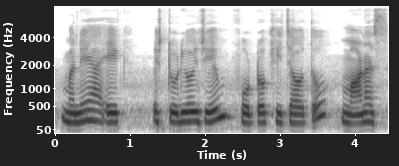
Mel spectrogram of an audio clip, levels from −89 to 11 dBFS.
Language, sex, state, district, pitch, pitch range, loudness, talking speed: Gujarati, female, Maharashtra, Mumbai Suburban, 180 Hz, 170-195 Hz, -15 LUFS, 120 wpm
